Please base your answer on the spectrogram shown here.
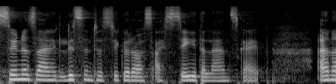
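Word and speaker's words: Sigur Rós: By the way, Hannah, you're probably the only non-Icelandic fan of this band that can pronounce their name correctly, right? Yeah? Yeah. How do you say their name? Sigurós.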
